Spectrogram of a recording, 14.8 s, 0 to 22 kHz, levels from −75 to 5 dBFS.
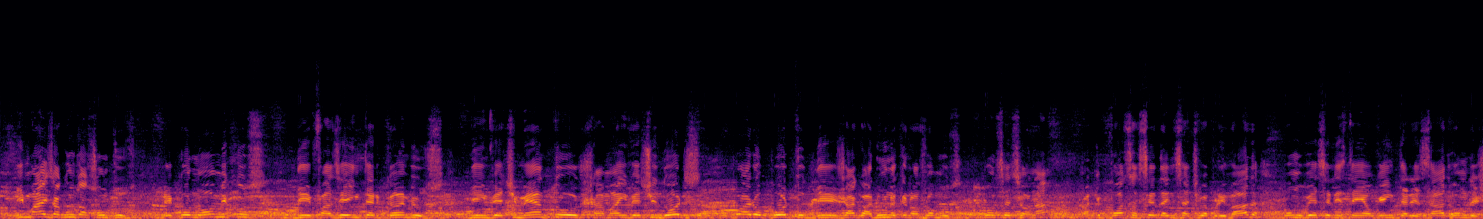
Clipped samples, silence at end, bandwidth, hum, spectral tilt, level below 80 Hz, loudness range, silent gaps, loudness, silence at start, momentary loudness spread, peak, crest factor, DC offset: under 0.1%; 0 s; 11 kHz; none; -5.5 dB/octave; -58 dBFS; 2 LU; none; -14 LUFS; 0 s; 4 LU; -2 dBFS; 14 dB; under 0.1%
